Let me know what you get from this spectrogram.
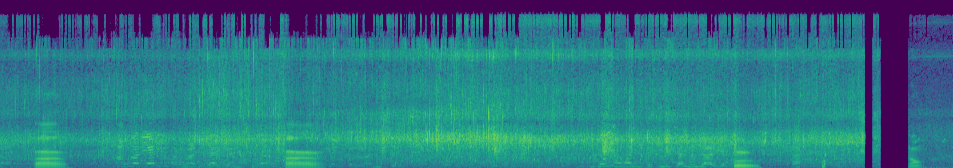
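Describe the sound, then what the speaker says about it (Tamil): Water running steadily along a rural canal on a hot sunny day, a continuous rushing and splashing flow heard close by, with a voice speaking over it in several short bursts. "அந்த லாங் ஃபுல்லாக தண்ணி தான் போயிட்டு இருக்குது"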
